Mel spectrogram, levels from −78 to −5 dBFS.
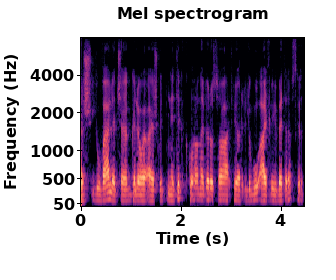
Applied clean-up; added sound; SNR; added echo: neural mask model DeepFilterNet 3.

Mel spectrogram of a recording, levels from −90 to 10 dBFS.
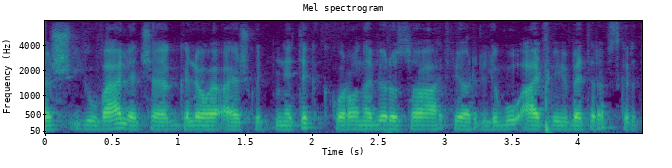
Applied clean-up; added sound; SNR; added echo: none; none; none; none.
